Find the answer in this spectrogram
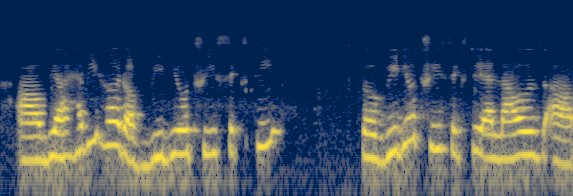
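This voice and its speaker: A woman's lively intonation rides a somewhat breathy voice as she talks at a moderate pace. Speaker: education ministry official. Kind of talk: panel discussion. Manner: hesitant, many fillers.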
